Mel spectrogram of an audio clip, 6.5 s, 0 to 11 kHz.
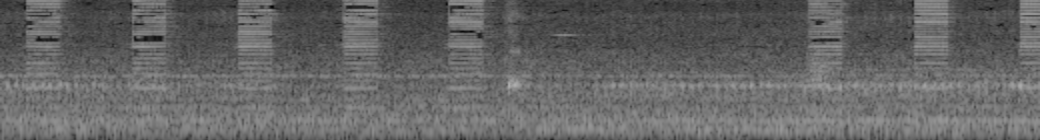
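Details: Fractional CO2 laser treating stretch marks: repeated short high beeps, each a fraction of a second, over a steady machine hum; device in operation.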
